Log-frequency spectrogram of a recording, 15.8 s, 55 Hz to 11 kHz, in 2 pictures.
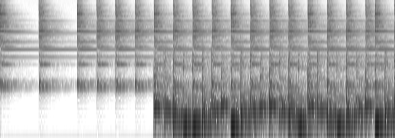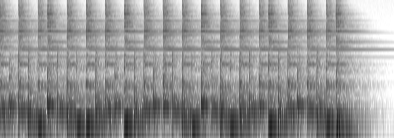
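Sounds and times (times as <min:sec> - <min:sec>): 
basses at 156 bpm: 0:03.1 - 0:15.2.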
